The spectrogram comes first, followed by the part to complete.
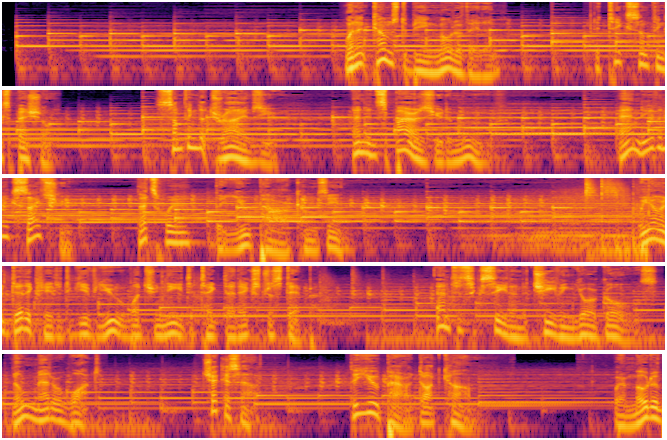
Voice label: North American voice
